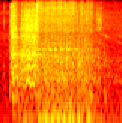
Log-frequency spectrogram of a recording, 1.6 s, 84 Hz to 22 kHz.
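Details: Bass boat outboard motor, first start attempt without cooling water after a failed pressure test: a sharp catch, then weak, uneven putters that die away. The head was later pulled, revealing a destroyed number 4 piston.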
